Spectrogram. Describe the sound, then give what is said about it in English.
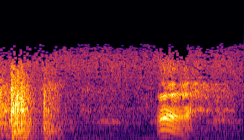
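A train compartment door on a train in France slides and shuts with a solid clunk followed by a lighter second knock, then a man's voice speaks briefly afterward. “And shut the door.”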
